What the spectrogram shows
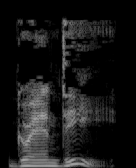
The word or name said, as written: grandee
